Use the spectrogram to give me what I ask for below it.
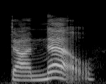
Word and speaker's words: Donnell: would set it right Donelle accent on the last syllable and st.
